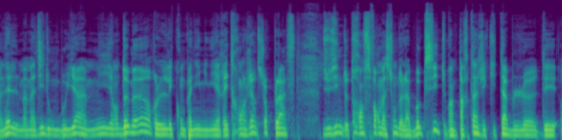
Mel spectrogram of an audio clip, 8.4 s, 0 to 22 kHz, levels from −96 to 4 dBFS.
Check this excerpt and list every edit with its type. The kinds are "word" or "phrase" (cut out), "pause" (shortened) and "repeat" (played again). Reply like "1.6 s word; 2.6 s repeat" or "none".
3.9 s word; 4.8 s word; 6.7 s word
